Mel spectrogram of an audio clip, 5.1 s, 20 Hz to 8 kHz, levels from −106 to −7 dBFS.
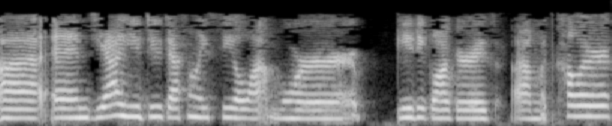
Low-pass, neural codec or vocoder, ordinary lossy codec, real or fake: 7.2 kHz; codec, 44.1 kHz, 2.6 kbps, DAC; MP3, 24 kbps; fake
